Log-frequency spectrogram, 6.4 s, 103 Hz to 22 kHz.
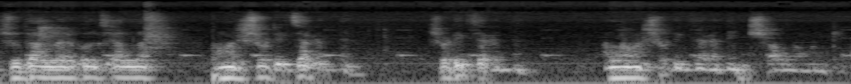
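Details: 43-year-old man with 7-8 months of voice change, fibre-optic laryngoscopy showing a right vocal cord polyp, recorded before endoscopic microlaryngeal excision under general anaesthesia: hoarseness from vocal cord polyp.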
